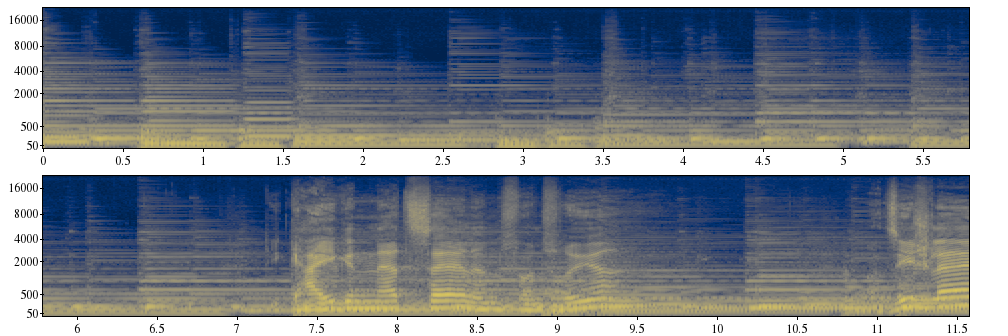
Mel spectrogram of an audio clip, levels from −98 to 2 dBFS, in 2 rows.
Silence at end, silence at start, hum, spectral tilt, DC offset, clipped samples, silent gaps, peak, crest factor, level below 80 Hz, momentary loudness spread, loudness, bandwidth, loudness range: 0 s; 0 s; none; -5.5 dB/octave; under 0.1%; under 0.1%; none; 0 dBFS; 22 dB; -34 dBFS; 12 LU; -23 LUFS; 18 kHz; 9 LU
